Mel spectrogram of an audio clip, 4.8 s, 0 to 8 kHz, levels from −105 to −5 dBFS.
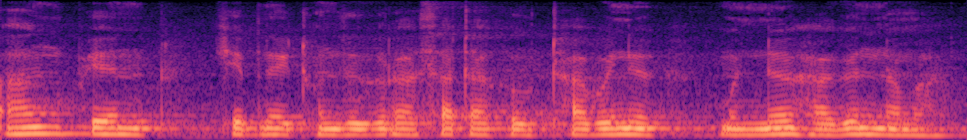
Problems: low volume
